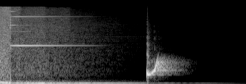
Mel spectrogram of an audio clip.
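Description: Logo sting sound effect: a hit with a deep boom and a bright ringing ding that fades over about a second, then a short click and rising pop halfway through.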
